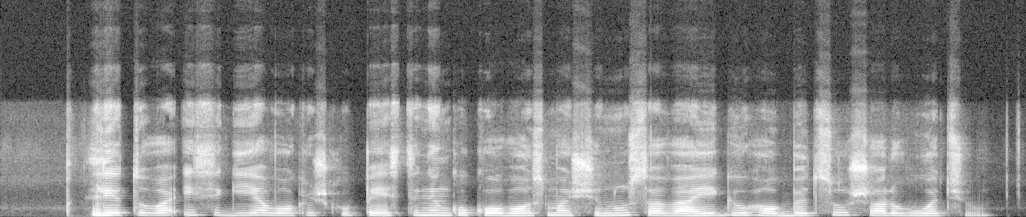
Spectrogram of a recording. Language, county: Lithuanian, Marijampolė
